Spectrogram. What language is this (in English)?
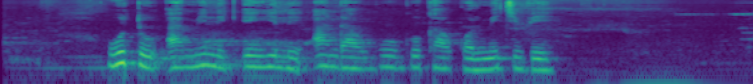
Gidar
